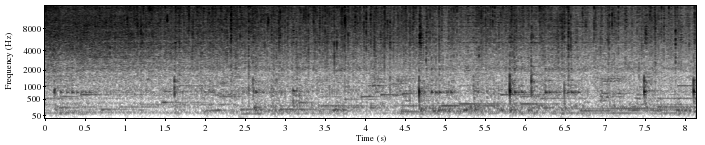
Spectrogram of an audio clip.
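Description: Omelette frying in butter in a nonstick pan, sizzling steadily, with a few clicks and scrapes from a plastic slotted spatula working under the omelette to turn it.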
